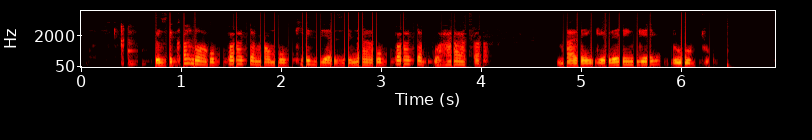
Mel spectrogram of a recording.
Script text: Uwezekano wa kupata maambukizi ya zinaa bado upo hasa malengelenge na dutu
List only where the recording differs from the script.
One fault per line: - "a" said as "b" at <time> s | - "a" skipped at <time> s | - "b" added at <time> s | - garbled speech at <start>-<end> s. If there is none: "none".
- "bado" said as "kupata" at 2.9 s
- "na" skipped at 5.8 s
